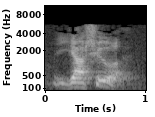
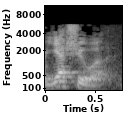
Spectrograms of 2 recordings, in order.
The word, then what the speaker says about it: Yeshua: And they also teach that we have to call Jesus Christ Yahshua or Yeshua. It's pronounced different ways.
